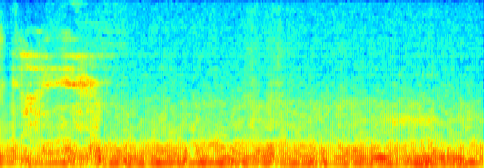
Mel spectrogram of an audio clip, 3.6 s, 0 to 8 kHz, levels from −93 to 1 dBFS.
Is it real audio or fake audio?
fake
